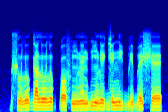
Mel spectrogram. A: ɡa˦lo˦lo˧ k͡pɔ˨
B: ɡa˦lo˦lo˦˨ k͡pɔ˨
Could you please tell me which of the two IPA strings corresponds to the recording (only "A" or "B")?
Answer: B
